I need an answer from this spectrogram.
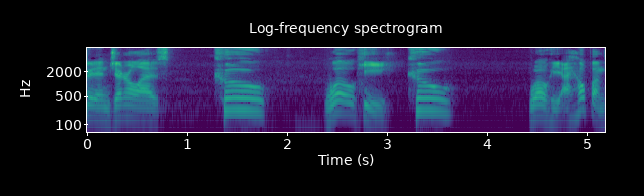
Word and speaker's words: Kuwohi: Kuwohi? Kuwohi is how I think it's supposed to be pronounced, which means mulberry place.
